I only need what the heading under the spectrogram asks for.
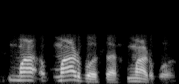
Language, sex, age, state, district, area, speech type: Kannada, male, 45-60, Karnataka, Udupi, rural, conversation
